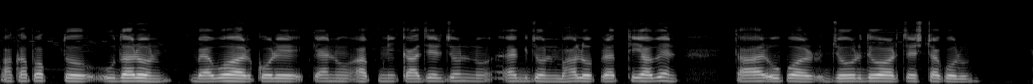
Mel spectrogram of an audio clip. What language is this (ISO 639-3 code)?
ben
